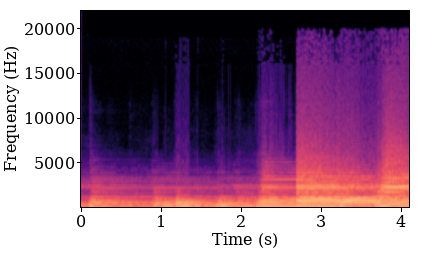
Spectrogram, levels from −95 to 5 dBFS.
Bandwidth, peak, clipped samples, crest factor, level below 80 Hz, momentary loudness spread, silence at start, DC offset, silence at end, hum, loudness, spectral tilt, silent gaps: 19.5 kHz; -6 dBFS; under 0.1%; 6 dB; -40 dBFS; 11 LU; 0 s; under 0.1%; 0 s; none; -12 LUFS; -5 dB/octave; none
